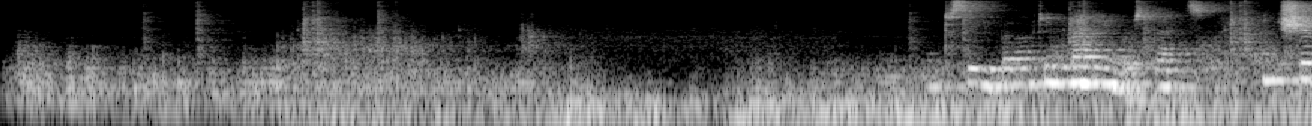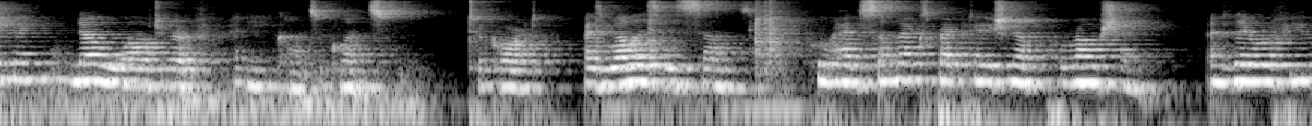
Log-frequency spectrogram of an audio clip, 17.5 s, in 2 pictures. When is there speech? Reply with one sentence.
The speech can be heard from 6.2 to 17.4 s.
